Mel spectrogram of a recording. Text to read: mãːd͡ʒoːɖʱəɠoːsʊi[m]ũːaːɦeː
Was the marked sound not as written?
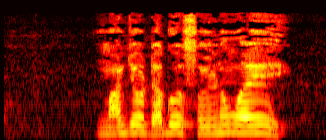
yes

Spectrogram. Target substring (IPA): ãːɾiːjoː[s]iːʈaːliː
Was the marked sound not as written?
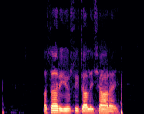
no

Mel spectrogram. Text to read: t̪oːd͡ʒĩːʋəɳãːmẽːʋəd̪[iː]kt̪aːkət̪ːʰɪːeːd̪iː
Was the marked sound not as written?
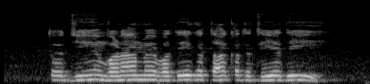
no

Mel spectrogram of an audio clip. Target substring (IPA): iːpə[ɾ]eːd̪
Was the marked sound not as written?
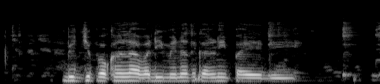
yes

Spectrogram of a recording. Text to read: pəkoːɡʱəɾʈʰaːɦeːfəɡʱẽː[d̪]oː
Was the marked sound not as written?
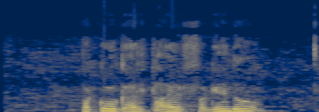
no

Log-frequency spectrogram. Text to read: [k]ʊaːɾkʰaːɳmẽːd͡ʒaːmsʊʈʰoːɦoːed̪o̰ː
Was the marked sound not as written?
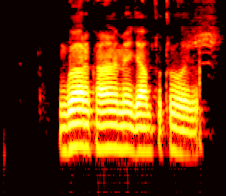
yes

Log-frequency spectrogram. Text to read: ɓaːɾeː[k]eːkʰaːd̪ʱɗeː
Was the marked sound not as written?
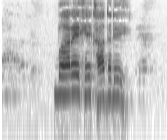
yes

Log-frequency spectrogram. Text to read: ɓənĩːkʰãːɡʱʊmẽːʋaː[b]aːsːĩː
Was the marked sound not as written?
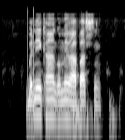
yes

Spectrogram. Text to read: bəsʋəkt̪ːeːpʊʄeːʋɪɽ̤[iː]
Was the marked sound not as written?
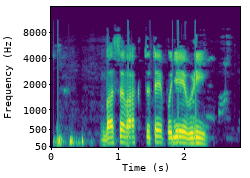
no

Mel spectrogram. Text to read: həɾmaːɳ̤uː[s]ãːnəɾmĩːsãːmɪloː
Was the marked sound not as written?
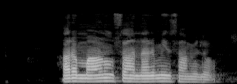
no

